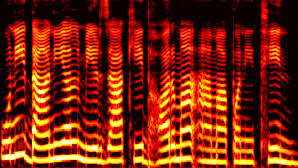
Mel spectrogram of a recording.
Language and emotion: Nepali, neutral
